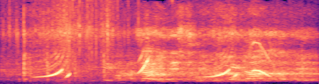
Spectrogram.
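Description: Several short, sharp rising squeaks of shoe soles on a smooth studio floor as someone dances.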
